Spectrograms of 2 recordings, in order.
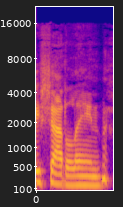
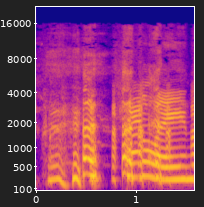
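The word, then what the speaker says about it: Châtelaine: Am I pronouncing that correctly? – You could just say Chatelain. – Chatelain. – Chatelain. – Well, so you're Canadian. That's the official pronunciation? – Yes.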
